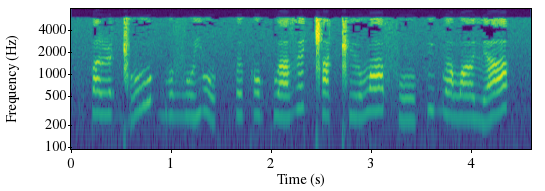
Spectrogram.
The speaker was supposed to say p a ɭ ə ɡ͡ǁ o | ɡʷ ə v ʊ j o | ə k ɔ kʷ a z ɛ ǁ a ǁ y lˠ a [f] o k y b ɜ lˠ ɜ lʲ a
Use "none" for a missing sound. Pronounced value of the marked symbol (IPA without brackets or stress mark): f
